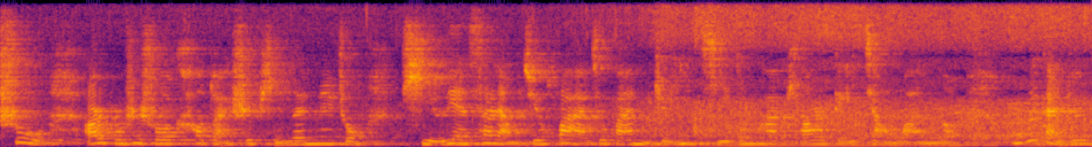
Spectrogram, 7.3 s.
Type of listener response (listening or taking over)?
listening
